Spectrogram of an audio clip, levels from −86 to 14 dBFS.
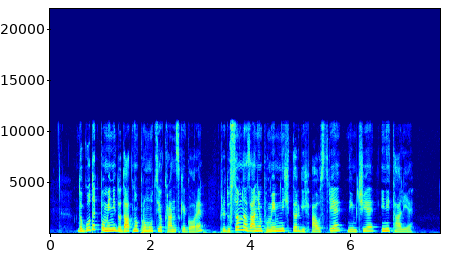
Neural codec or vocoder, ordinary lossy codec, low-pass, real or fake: none; none; 10.8 kHz; real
